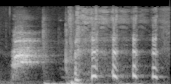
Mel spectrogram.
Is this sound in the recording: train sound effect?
no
